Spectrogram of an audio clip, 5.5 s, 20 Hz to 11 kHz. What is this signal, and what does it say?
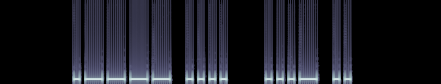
Morse code, heard as a keyed tone, about 17 wpm, 700 Hz. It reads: 1H VI
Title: Winter Field Day Exchanges Encore 17wpm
